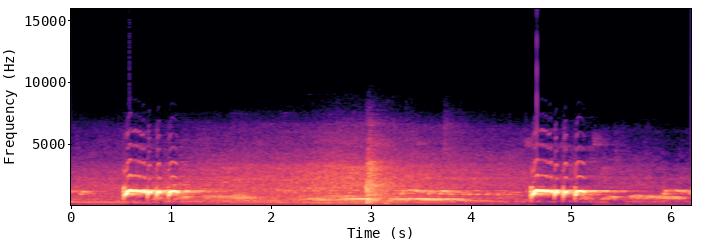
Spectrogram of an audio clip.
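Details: Zebra dove, local type, calling to draw a rival. Two loud trilled coos about four seconds apart stand over a hissy background, with faint low cooing between them.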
